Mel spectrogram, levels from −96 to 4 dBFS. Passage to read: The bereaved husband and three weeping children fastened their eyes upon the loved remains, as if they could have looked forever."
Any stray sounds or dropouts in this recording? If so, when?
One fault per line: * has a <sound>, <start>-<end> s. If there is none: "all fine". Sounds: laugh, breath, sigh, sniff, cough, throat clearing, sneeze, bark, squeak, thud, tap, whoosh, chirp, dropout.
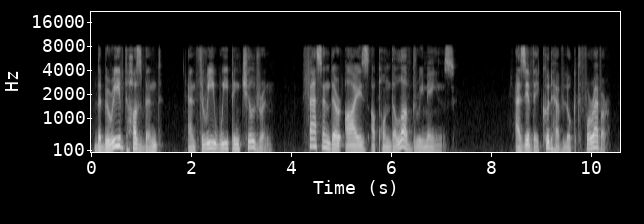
all fine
